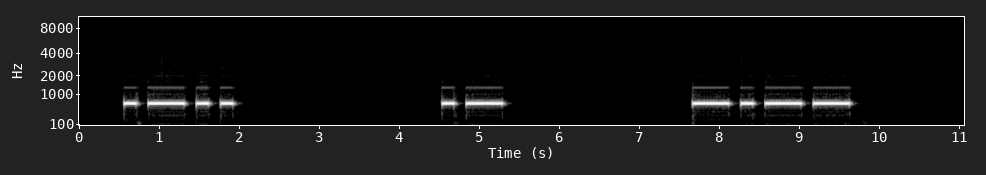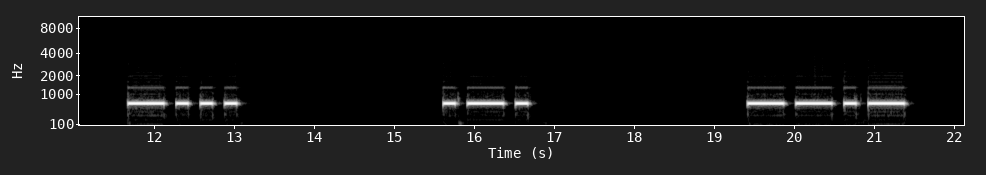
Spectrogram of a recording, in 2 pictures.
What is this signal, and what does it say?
Morse code, heard as a keyed tone, about 8 wpm, 660 Hz. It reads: L A Y B R Q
